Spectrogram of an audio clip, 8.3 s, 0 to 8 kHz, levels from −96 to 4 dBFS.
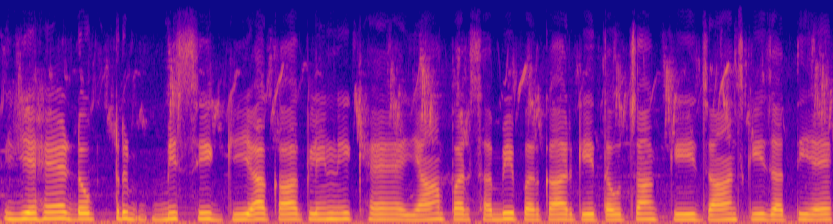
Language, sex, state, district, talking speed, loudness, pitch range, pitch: Hindi, female, Rajasthan, Bikaner, 120 wpm, -17 LUFS, 185-205 Hz, 195 Hz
